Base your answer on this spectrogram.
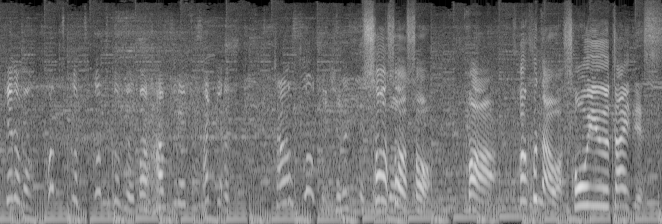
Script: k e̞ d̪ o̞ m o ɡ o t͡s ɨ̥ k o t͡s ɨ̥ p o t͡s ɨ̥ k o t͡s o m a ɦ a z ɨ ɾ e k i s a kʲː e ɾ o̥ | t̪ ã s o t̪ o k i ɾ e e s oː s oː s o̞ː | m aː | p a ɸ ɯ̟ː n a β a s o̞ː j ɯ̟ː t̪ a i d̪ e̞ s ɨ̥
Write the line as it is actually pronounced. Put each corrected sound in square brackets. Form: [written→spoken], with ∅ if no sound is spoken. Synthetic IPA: k e̞ d̪ o̞ m o [ɡ→k] o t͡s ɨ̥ k o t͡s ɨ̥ [p→k] o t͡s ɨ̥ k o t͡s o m a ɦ a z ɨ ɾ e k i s a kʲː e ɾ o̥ | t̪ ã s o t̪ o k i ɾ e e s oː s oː s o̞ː | m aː | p a ɸ [ɯ̟ː→ɯ̟] n a β a s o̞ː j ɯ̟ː [t̪→d̪] a i d̪ e̞ s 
